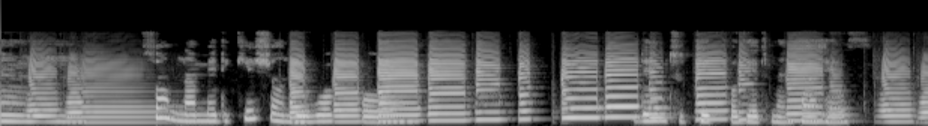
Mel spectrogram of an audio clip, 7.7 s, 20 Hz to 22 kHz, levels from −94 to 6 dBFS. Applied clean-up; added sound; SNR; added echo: none; Wind instrument, woodwind instrument; -3 dB; none.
